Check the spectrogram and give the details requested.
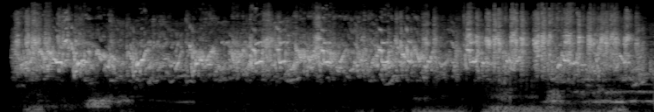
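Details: Several show budgerigars chatter nonstop in a dense, high, scratchy warble of rapid chirps and twitters.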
